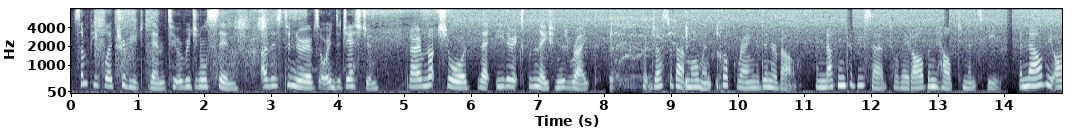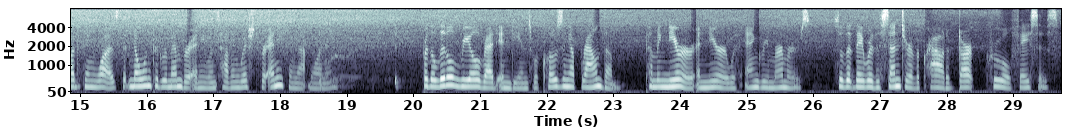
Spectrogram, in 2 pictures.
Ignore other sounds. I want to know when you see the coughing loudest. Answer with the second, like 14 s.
9 s.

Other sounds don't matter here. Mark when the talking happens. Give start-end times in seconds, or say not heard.
0.1-7.9, 8.6-18.9, 20.1-29.6.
